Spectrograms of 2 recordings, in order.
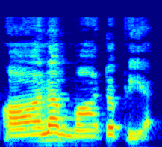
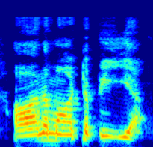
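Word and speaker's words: onomatopoeia: okay that is called anopia so see the pronunciation anopia onia anopia three for three or four times three to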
